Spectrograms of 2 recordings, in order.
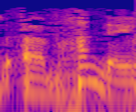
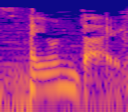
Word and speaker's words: Hyundai: And we were told when the company launched in the United States by the CEO, the American CEO, that we had to be called Hyundai, like Sunday. But actually, the way the Koreans pronounce is Hyundai. And Hyundai. – He got it wrong.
